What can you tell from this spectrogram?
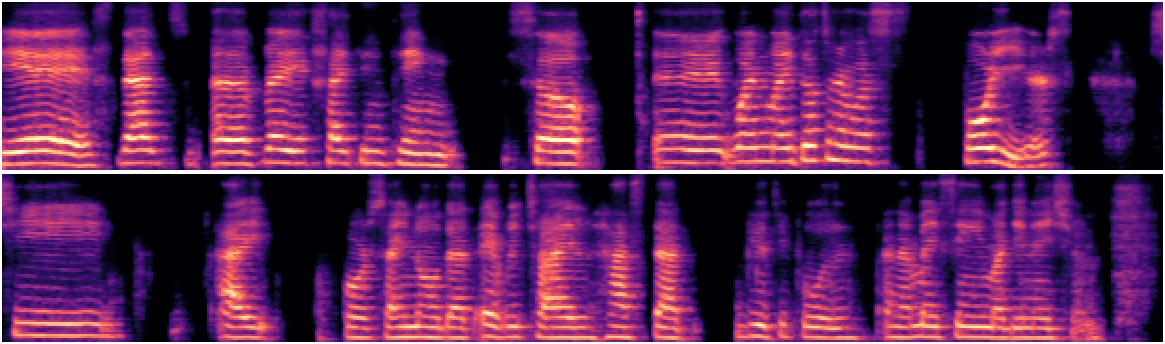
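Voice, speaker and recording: A woman with a Spanish accent, medium in pitch, very slow, with fairly even intonation and big swings in loudness. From Venezuela, Maracaibo. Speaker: children's book author. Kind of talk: interview. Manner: halting.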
